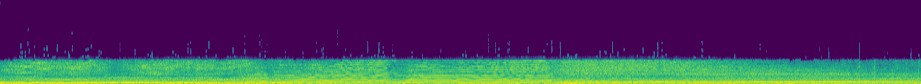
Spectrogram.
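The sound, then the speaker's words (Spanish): A loud car engine roars steadily for the whole stretch, its pitch rising and shifting in the middle as a fast car speeds past, crossing a police cordon, with no voices. “veloz auto cruzó el cerco policiaco y segundos después, una sonrisa de triunfo iluminó aquel rostro lleno de arrugas.”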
